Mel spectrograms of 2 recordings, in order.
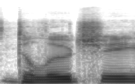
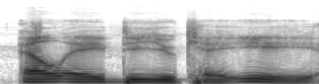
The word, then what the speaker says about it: LaDuke: Because otherwise it's Delucci, it's Laduke, but Laduke, and I space it. So L-A and then space and capital D-U-K-E, like Laduke.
